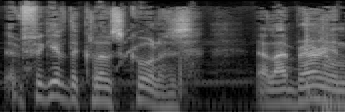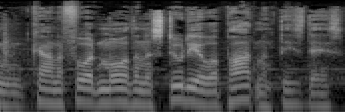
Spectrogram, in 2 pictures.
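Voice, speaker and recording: A man plays a bookish male librarian in a radio play, mid-pitched and courteous. He chooses his words with care and has a wry, quietly defiant streak, with music beneath him. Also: lightly acted. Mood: polite, hesitant. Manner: courteous, literate, deliberate. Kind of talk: dramatic radio play acting.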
